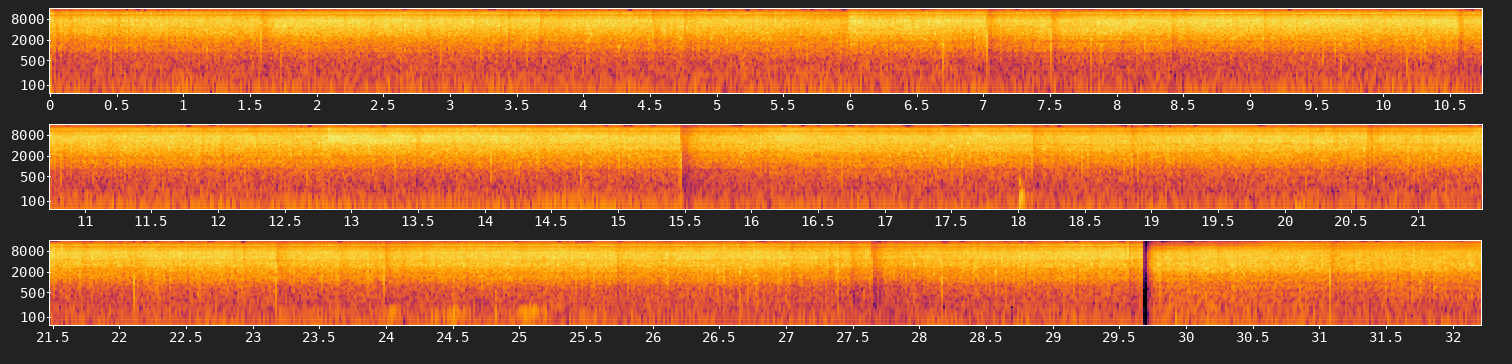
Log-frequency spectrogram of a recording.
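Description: Masala-coated Indian mackerel (ayala) sizzling steadily on a hot flat iron griddle, with a few faint knocks in the second half.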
